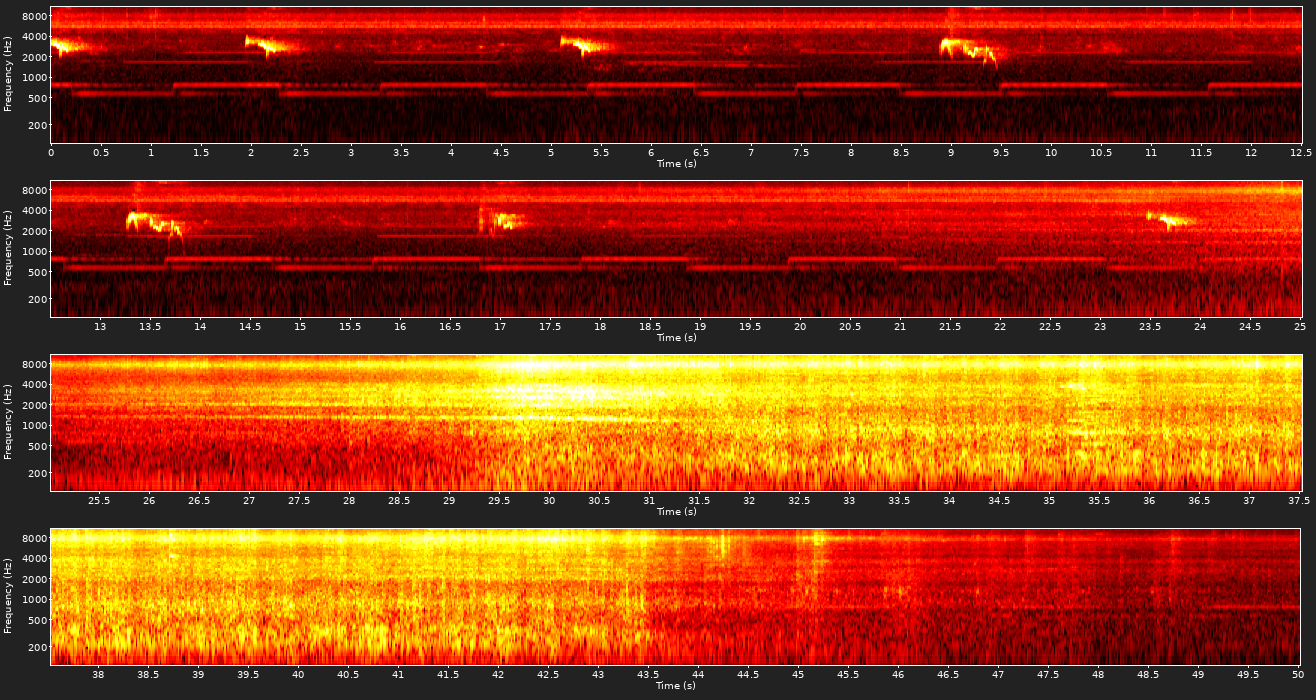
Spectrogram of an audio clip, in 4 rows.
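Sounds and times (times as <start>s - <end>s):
passenger train passing: 8.3s - 50.0s
wheels clattering on rail joints: 24.7s - 49.6s.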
